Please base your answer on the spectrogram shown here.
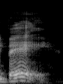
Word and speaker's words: Baye: Looks like Bay, huh? Uh Nath- Nathalie Bay is pronounced Nathalie Bay.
